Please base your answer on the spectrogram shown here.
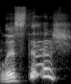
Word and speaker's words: Listache: Rhymes with Matt Mustache. Matt Mustache. What? Pat Listache?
